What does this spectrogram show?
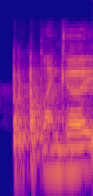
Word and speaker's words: Blencowe: How do you pronounce it? Blencowe, yep, second one.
